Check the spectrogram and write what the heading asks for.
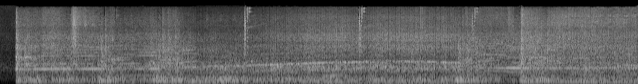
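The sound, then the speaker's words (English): A video game car engine roars loudly and steadily as the car launches into a stunt jump, its pitch swelling and falling, with a few sharp thumps and clatters as it lands facing the right direction, no talking. “So now a video of a crazy stunt I realized for the occasion.”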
